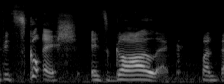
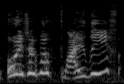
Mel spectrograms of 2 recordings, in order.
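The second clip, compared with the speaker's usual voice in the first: excited question; 12 semitones higher, 5 dB louder, faster than usual. Real, not acted. Excited recognition.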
